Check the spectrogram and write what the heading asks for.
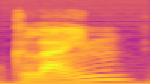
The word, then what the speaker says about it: climb: Aquí tenemos un ejemplo que es el verbo to climb, que significa escalar. Este verbo En este verbo la pronunciación de la letra B es muda. La letra B no suena.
